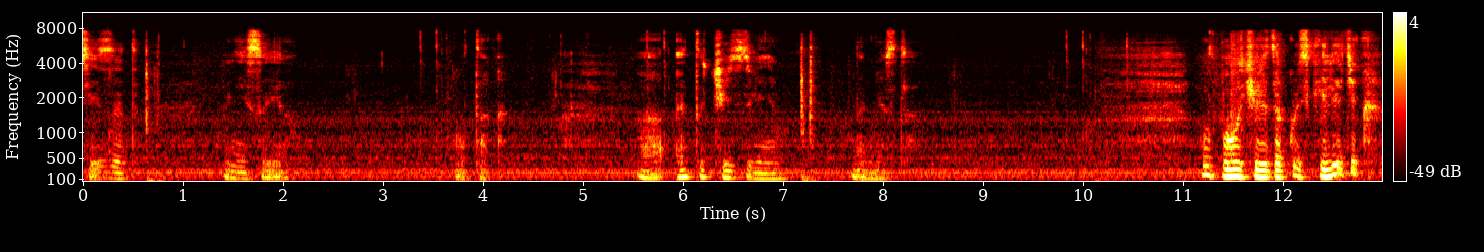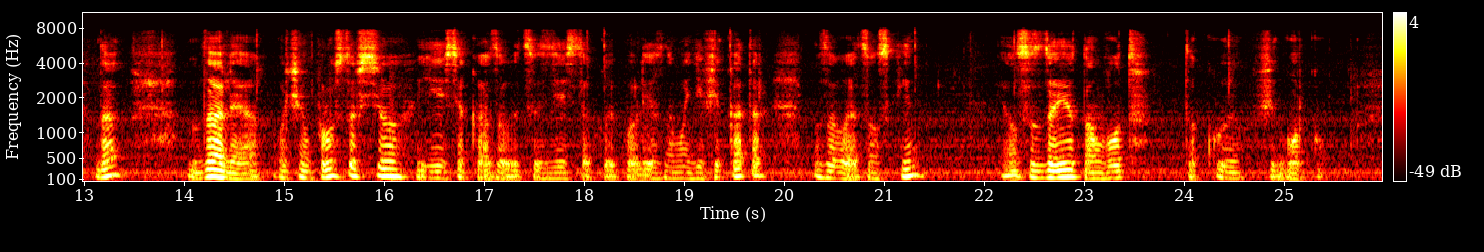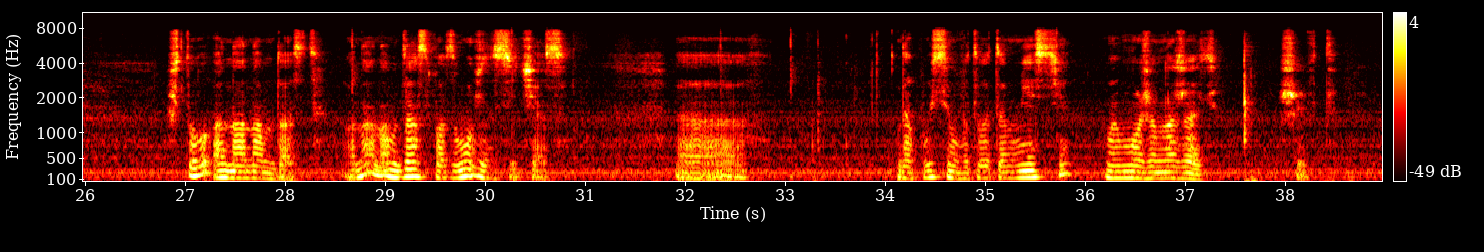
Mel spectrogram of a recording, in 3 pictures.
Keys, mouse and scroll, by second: 5.6 click, 7.1 g, 10.4-13.0 middle drag, 13.0-13.7 scroll down 4, 13.7-16.7 middle drag, 18.0 click, 19.3-22.2 drag, 22.2-24.9 middle drag, 24.9-26.0 scroll up 4, 26.1-26.9 scroll down 2, 26.9-29.9 middle drag, 30.0 click, 31.2-32.2 scroll up 1, 32.3-35.3 middle drag, 35.5 click.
